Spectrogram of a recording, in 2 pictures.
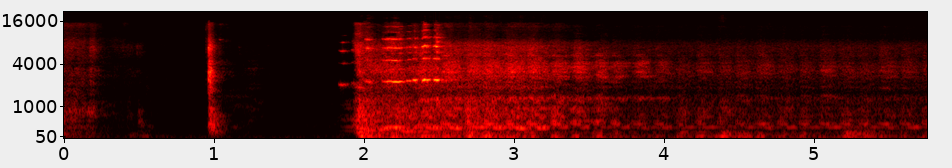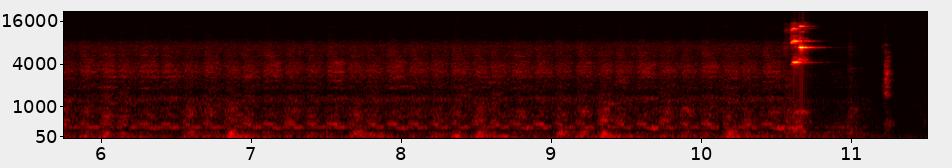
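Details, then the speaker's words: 1957 Chevy 3100 truck, a former farm truck that sat for years as a yard ornament: the starter turns the engine over in an uneven rhythm for about nine seconds but it never fires. Crank, no start, cause not confirmed. "oh boy you usually start right up sitting for years"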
